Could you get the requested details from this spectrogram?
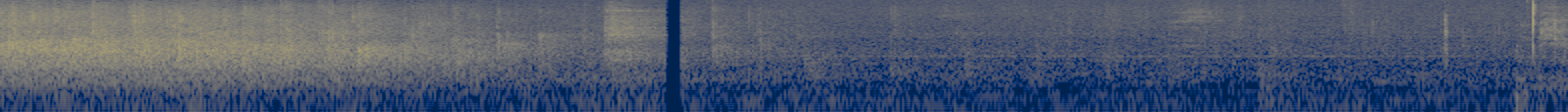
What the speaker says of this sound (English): With a round of applause, ladies and gentlemen.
